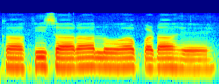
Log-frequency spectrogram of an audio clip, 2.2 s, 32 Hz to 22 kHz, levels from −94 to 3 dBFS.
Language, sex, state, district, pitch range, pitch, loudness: Hindi, male, Uttar Pradesh, Shamli, 115-125 Hz, 120 Hz, -15 LUFS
